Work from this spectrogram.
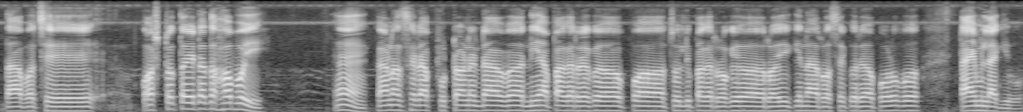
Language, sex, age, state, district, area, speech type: Odia, male, 60+, Odisha, Malkangiri, urban, spontaneous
